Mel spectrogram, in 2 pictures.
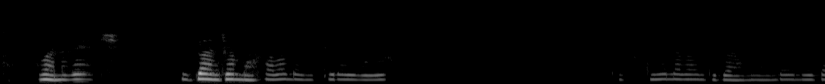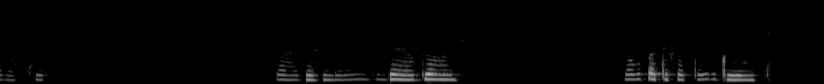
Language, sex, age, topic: Kinyarwanda, female, 18-24, health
